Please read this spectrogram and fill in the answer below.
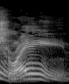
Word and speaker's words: train: 오케이, train 할 때 대신에 발음 할 때 트레인보다는 train. There you go. 자 지금 희영 씨가 트레인이 아니라 추 발음을 했던 거예요.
